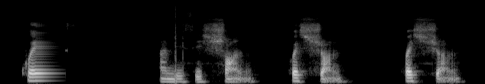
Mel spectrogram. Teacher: question all right some people say question question that is where they are pronouncing the ti as sh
